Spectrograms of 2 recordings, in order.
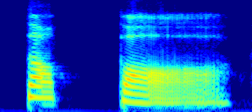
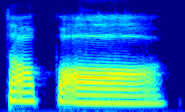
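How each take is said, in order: First: تاپا slow, with a hard held double p; تاپا with forceful doubled p and long last vowel; doubled consonant. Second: تاپا, p not doubled; single consonant. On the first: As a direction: stop on the p, then release it: تاپ-پا. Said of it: "دو تا داریم با شدت تلفظ کنید". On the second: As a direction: say تاپا lightly, no hold on the p. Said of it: "سعی کنید همون جوری تلفظ کنید". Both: Shown as a demonstration.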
